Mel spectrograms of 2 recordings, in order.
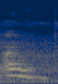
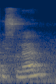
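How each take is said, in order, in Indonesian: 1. Bunyi S tidak diucapkan. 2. Bunyi S diucapkan.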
